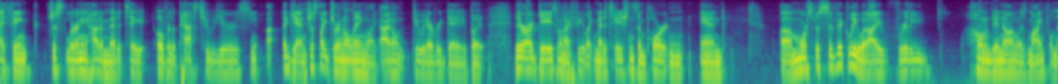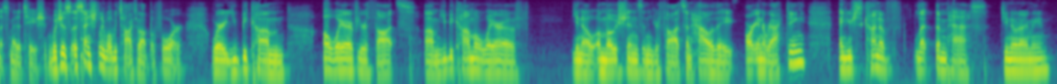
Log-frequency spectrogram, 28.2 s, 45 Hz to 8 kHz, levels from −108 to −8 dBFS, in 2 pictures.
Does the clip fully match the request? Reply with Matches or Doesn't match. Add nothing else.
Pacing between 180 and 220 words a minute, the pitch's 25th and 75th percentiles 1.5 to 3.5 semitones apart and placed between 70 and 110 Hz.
Matches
